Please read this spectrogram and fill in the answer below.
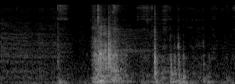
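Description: Handling noise as a hand reaches across a craft table for a tool: a soft knock about a second in, then a few light clicks.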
